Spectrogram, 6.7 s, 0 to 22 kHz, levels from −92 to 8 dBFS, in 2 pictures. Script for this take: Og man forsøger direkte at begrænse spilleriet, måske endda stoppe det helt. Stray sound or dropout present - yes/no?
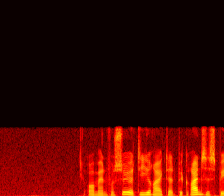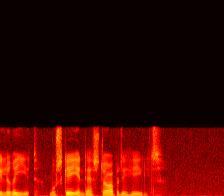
yes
